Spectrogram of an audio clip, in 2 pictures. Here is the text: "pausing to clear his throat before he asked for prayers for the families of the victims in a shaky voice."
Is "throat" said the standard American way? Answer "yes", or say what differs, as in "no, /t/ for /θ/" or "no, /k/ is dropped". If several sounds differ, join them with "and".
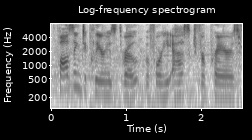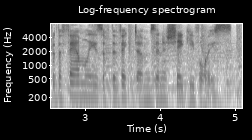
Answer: yes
